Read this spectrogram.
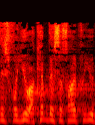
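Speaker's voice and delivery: put-on quiet secretive tone. Acting out a mother secretly giving a favoured child food, acting out a quiet secret aside. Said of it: "then quietly or secretly she'll give him some food".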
